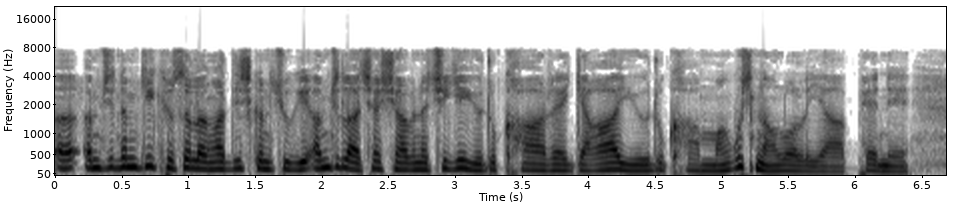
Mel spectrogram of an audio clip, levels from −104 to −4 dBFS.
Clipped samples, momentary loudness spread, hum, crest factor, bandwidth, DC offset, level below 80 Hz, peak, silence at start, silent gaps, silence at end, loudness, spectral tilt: under 0.1%; 7 LU; none; 12 dB; 8 kHz; under 0.1%; -42 dBFS; 0 dBFS; 0 s; none; 0.05 s; -14 LUFS; -6 dB/octave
